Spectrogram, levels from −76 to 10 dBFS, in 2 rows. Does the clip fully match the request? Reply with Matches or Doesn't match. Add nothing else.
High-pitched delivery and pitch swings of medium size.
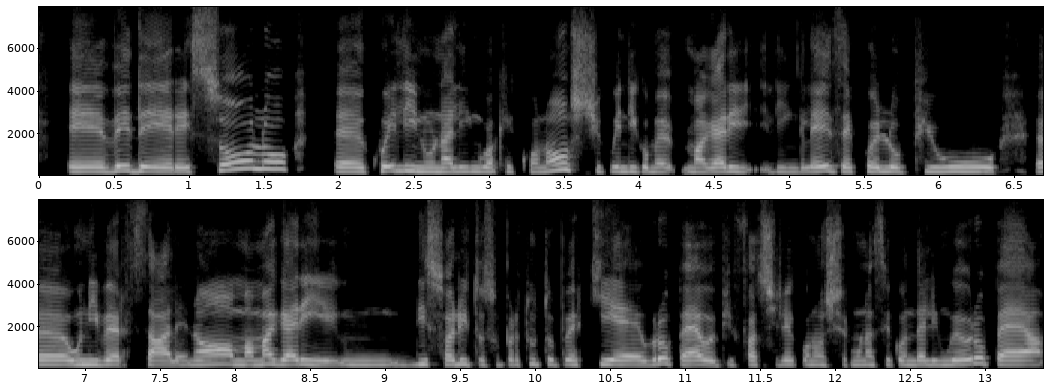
Doesn't match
